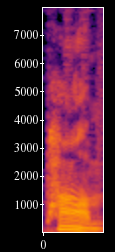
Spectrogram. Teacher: we definitely just kind of get rid of the l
